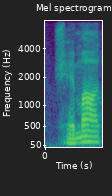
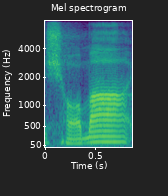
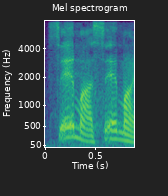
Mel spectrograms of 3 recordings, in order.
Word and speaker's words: 쉐마: 쉐마 또는 발음 자체가 쉐마 또는 셔마 이렇게도 가능한데 쉐마, 셔마. 그건 이제 그 간혹 보니까 부산 발음이 세가지고 우리 성도들 중에 간혹 세마 이렇게 하시는 분도 있는 것 같은데, 그러면 약간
